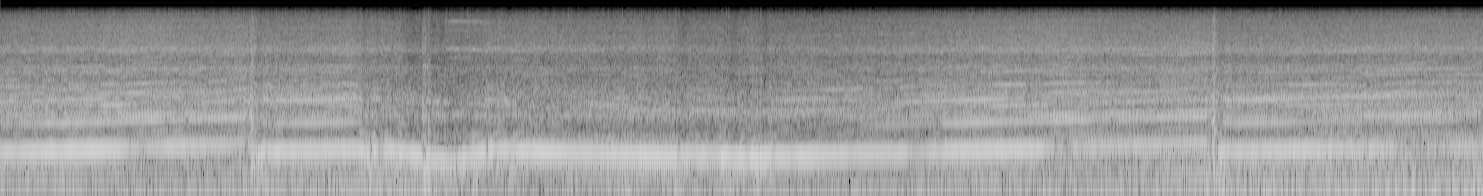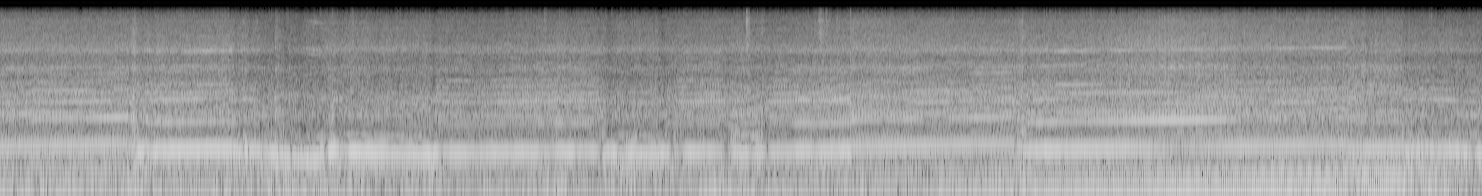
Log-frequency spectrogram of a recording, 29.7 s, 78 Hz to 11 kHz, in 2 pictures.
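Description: Honda S2000's 2.0-litre four-cylinder race engine, heard from inside the cabin, running hard at high revs around the circuit. The loud, steady engine note dips and steps several times as the driver shifts up from third to fifth gear.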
